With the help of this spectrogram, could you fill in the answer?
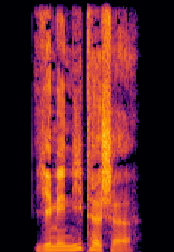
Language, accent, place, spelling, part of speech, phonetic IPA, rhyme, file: German, Germany, Berlin, jemenitische, adjective, [jemeˈniːtɪʃə], -iːtɪʃə, De-jemenitische.ogg
- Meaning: inflection of jemenitisch: 1. strong/mixed nominative/accusative feminine singular 2. strong nominative/accusative plural 3. weak nominative all-gender singular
